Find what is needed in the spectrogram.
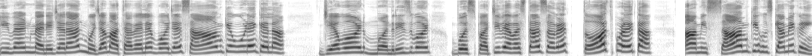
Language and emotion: Goan Konkani, happy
